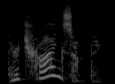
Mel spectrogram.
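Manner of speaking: whispered aside of discovery; very soft, voiceless whisper; hushed realisation. Retold or imitated. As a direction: whisper it like you've just caught on. Retold hushed realisation while watching film.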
